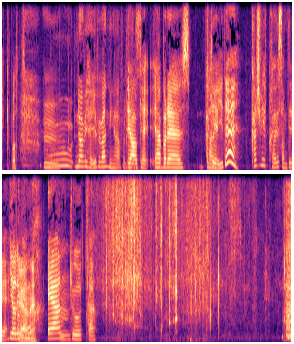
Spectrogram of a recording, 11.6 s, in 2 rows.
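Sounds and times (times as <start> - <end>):
speech: 0.1 - 8.1
biting and chewing pink-striped Epleslang candy: 7.7 - 10.3.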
